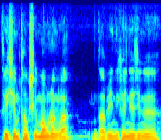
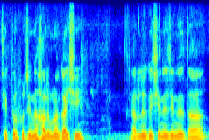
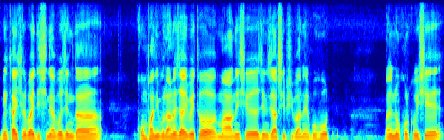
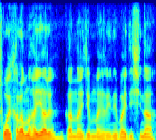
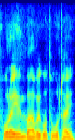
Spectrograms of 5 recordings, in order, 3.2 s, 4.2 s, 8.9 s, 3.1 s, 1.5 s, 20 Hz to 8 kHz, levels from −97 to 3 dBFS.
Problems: constant background noise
